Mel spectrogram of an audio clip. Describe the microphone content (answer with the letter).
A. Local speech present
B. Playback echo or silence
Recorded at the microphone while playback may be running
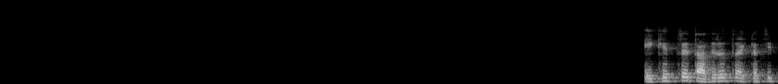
A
